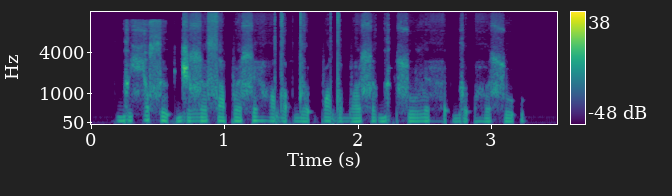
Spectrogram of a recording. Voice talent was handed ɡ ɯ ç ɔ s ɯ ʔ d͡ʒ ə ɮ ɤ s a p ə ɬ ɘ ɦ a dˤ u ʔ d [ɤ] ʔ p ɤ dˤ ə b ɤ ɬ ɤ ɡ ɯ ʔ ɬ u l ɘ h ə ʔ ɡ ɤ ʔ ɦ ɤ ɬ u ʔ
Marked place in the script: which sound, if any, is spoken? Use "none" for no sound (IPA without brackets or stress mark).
ɤ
